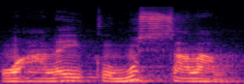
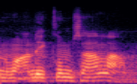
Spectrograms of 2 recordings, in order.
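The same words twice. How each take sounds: First: The article sound comes before 'salam'. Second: No article sound comes before 'salam'. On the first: The speaker calls it right. "Saya jawabnya ... Ada alnya" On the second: The speaker calls it wrong.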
